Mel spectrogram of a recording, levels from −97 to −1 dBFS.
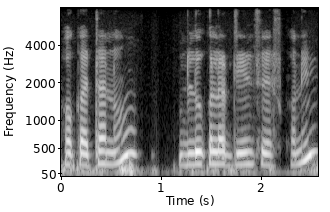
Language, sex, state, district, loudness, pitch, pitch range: Telugu, female, Andhra Pradesh, Annamaya, -16 LUFS, 220 Hz, 210-225 Hz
